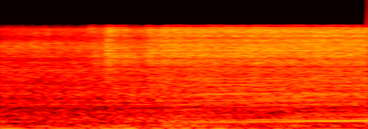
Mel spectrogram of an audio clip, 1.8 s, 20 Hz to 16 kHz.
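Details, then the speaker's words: Cheddar Pintail live steam unit, about 2 cc, first test at low pressure under 1 bar: steam hiss builds into a fast, even beat that settles and holds steady; runs superbly, not yet adjusted. "voilà c'est qu'en fait il la course il marche formidablement"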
